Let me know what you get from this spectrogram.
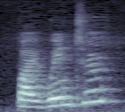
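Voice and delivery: plain reading voice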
